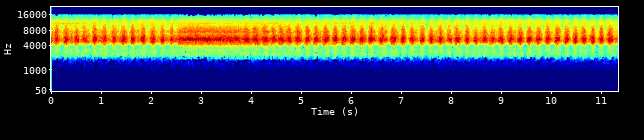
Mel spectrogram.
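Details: July 2018 cicada chorus from pines above Pefkos Bay on Skiros, Greece: continuous shrill rasping drone with steady rapid pulsing throughout, briefly smoother in the middle, heavy filtering having removed wind buffeting.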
